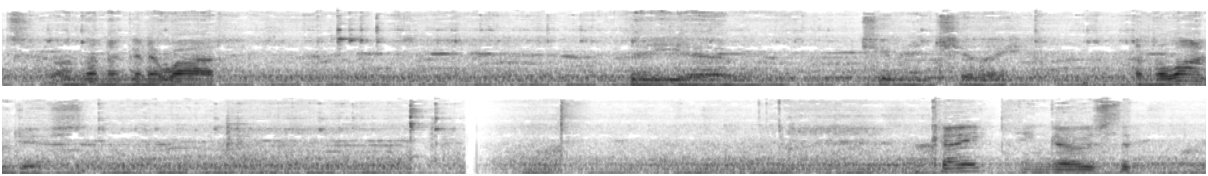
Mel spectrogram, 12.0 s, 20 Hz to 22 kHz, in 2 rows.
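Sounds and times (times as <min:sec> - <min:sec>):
teaspoon stirring in glass jug: 0:00.0 - 0:08.4.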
